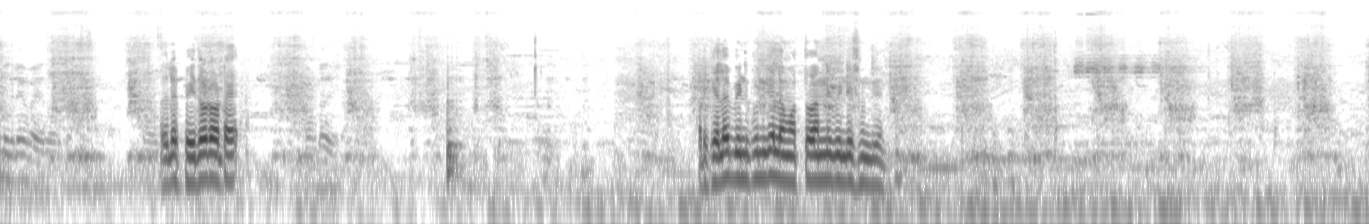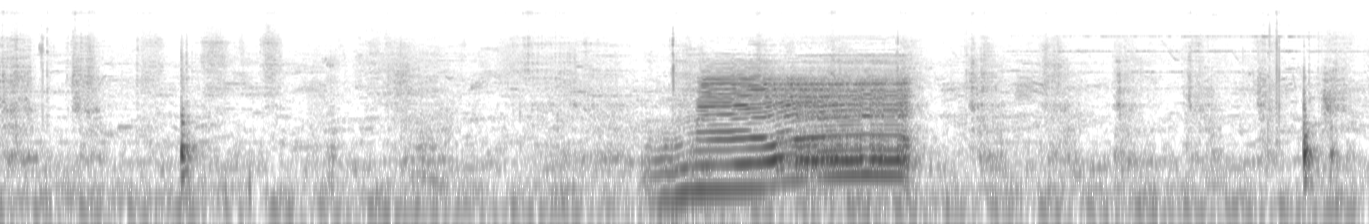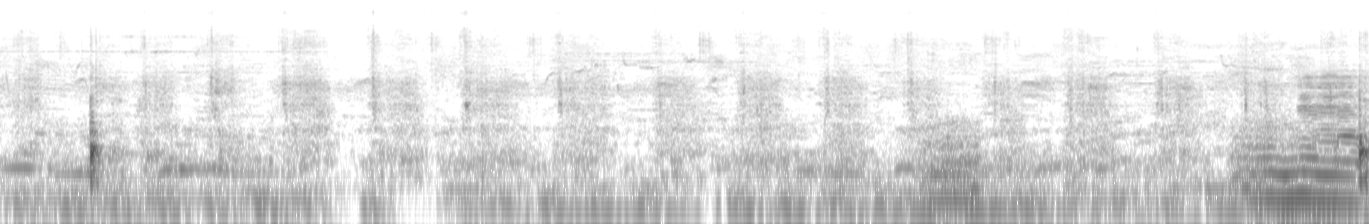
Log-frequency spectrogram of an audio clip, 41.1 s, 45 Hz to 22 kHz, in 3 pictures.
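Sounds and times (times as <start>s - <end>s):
water buffalo mooing: 20.1s - 24.9s.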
